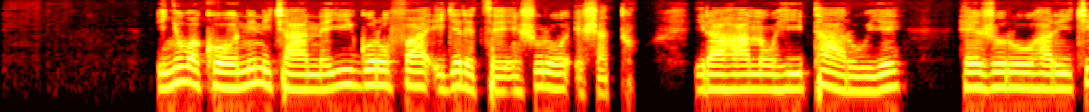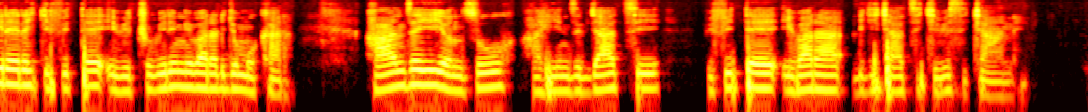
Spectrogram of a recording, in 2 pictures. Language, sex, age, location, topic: Kinyarwanda, female, 25-35, Nyagatare, government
